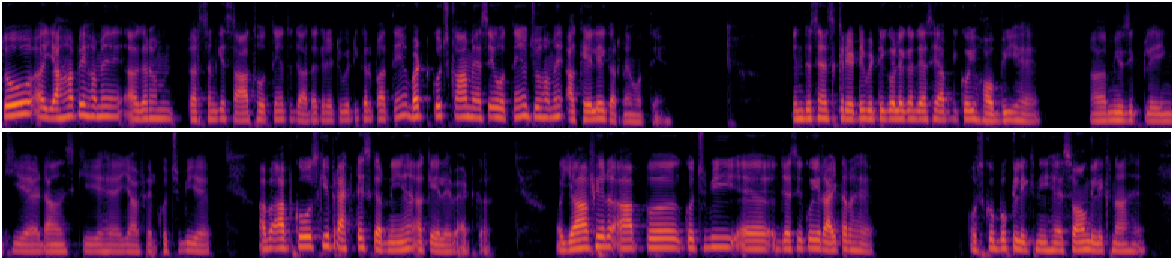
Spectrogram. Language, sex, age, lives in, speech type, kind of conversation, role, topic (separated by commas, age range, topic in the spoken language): Hindi, male, 35-39, India, conversation, podcast, guest, Tumhe creative flow mein sabse zyada productivity kab feel hoti hai?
